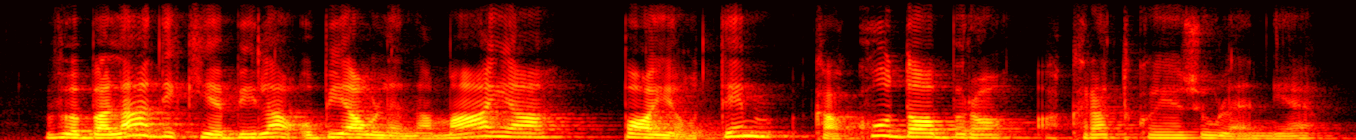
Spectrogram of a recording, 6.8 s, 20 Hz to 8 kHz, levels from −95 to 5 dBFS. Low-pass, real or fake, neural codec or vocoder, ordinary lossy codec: none; real; none; none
